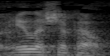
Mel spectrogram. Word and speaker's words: Aix-la-Chapelle: Aix-la-Chapelle.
